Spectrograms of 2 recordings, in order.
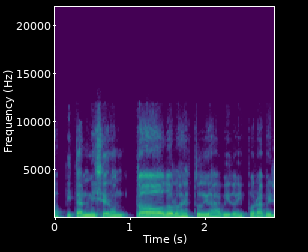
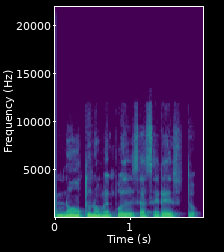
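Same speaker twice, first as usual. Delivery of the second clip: retold distant cry; 9 semitones higher than usual. Wife crying out to her dying husband, retold mild yell. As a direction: plead it higher, a mild mock yell. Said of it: "que empezó a gritar".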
